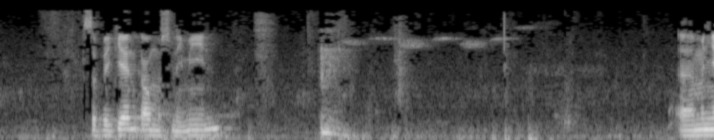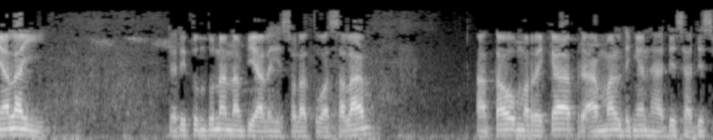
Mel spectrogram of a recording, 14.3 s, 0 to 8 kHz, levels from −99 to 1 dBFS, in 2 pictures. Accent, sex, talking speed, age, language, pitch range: native, male, 65 wpm, 20-39, Indonesian, 95-110 Hz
